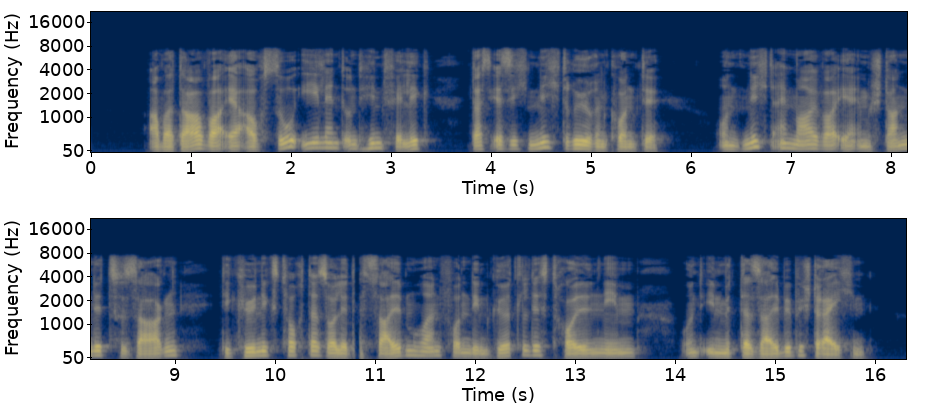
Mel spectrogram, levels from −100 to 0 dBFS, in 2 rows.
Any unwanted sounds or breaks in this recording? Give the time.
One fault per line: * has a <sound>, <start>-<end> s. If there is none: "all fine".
* has a dropout, 10.8-10.8 s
